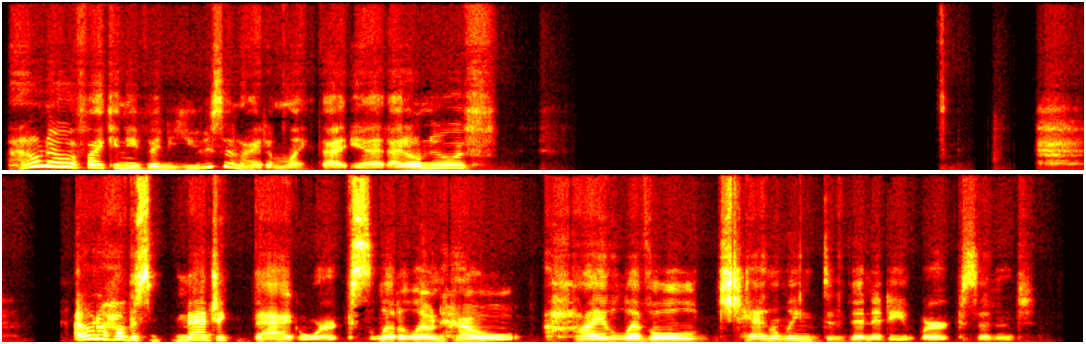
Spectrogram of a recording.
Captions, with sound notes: "I don't know if I can even use an item like that yet. I don't know if-" *sighs* "I don't know how this magic bag works, let alone how-" "High-level channeling divinity works....and..."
